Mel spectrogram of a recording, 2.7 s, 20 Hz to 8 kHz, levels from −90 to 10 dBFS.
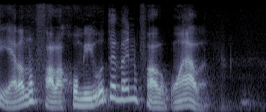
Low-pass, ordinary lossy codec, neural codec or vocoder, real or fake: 7.2 kHz; none; codec, 16 kHz, 0.8 kbps, ZipCodec; fake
